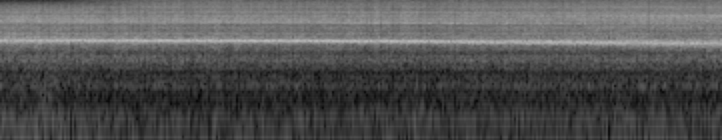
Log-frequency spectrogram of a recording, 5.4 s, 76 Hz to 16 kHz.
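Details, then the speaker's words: Solo vacuum bleeder bleeding brakes on a 1969 Dodge Charger: loud steady airy hiss with thin high whistle sliding slightly lower as suction builds; no leaks, normal vacuum bleeder operation. "You hear how they're building more suction."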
